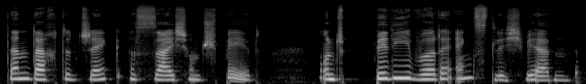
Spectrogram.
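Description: Slow, measured woman storyteller. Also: fairly high pitch, vocal fry, a little mellow, no echo, clean studio sound. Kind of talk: read-aloud fairy tale.

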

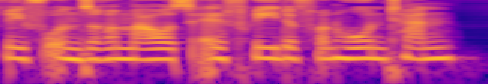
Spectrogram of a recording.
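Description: A woman storyteller narrating a rhyming storybook, measured and sometimes hushed. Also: lowish voice, monotone, soft background music.

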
